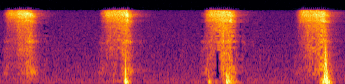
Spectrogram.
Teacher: 혀 끝이 거의 그 아랫잇몸 쪽에 거의 붙을락 말락 하면서 뭔가 비벼지면서 마찰이 일어나면서 시옷 소리가 만들어지죠. 그래서 이 혀 끝과 치아 사이가 붙어서 치아 쪽에서 비벼지면서 만들어지는 소리다라고 해서 이 치아의 모양을 본떠서 시옷이 만들어졌다라고 합니다.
